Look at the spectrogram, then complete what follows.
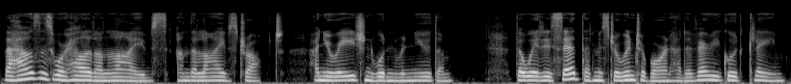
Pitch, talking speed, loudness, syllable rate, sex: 185 Hz, 210 wpm, -17 LUFS, 5.7 syllables/s, female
